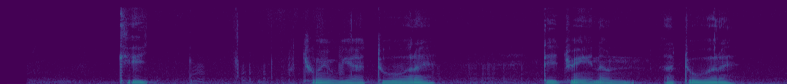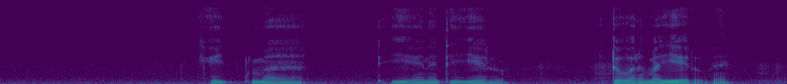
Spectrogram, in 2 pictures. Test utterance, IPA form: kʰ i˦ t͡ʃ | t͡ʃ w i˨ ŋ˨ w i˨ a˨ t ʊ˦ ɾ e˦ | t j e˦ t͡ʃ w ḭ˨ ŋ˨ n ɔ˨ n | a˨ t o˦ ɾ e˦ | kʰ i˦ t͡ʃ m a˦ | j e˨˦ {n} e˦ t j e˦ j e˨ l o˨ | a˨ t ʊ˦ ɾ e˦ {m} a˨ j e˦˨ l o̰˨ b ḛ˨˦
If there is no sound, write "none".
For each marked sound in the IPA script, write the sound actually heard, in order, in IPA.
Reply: n, m

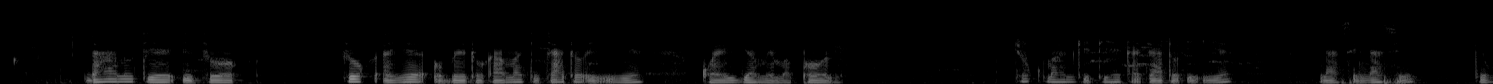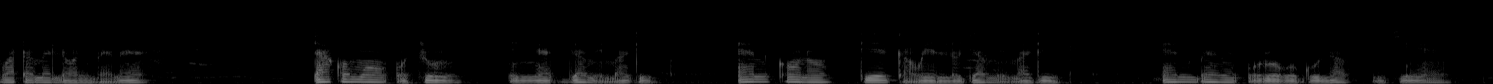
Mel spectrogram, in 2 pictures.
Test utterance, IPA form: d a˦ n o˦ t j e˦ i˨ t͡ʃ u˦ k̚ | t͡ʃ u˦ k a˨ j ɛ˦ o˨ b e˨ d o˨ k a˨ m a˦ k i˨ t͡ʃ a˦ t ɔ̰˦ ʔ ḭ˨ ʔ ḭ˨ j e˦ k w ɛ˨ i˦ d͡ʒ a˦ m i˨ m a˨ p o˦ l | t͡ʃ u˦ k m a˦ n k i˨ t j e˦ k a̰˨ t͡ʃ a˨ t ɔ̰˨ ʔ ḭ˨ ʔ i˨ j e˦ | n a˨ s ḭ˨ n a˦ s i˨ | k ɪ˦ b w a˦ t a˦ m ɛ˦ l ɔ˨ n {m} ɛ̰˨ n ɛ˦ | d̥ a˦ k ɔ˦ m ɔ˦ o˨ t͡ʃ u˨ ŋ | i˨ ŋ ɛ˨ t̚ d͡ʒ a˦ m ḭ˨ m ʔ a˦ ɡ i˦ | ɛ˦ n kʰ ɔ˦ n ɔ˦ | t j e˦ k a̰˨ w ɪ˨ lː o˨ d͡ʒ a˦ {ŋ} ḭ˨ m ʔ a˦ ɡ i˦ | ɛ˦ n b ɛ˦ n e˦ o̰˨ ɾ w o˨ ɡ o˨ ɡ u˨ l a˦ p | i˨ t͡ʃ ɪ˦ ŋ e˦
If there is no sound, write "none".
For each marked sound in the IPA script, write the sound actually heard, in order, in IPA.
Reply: b, m

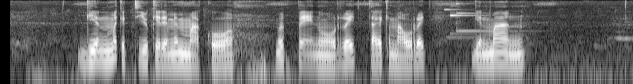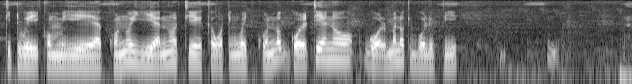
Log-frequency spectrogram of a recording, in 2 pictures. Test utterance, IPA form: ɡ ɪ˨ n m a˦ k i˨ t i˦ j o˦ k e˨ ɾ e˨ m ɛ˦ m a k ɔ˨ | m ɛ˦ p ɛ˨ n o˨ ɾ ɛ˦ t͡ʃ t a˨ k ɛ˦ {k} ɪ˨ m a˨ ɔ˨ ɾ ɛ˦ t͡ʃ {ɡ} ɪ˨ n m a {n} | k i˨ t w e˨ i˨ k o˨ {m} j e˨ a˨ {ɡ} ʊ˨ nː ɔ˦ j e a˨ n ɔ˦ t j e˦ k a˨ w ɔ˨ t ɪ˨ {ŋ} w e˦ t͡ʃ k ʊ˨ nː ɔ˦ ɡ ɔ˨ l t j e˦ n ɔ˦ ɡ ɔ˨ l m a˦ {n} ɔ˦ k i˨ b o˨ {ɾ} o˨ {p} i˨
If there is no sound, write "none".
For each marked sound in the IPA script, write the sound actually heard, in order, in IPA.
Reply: k, ɡ, n, m, k, ŋ, n, l, p

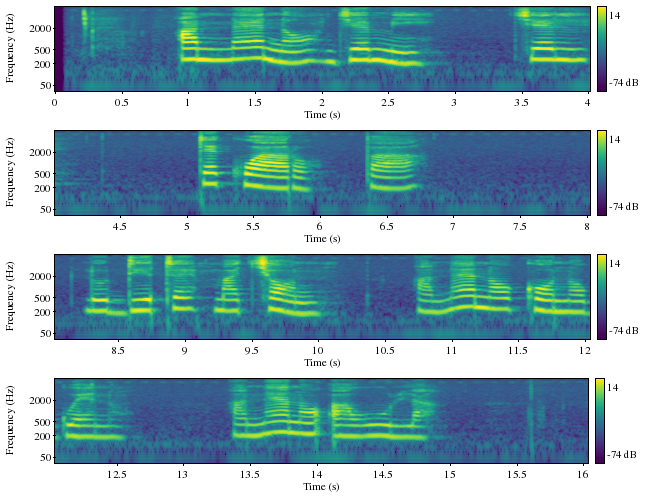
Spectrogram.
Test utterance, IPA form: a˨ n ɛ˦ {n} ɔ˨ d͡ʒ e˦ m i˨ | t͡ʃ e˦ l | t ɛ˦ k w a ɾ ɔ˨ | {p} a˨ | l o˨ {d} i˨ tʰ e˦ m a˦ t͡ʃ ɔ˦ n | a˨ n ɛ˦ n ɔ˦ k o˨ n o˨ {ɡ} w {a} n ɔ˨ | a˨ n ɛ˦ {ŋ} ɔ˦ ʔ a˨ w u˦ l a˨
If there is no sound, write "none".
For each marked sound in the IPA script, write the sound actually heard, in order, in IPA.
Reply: n, p, d, ɡ, ɛ, n

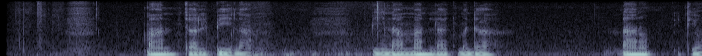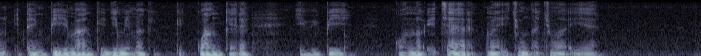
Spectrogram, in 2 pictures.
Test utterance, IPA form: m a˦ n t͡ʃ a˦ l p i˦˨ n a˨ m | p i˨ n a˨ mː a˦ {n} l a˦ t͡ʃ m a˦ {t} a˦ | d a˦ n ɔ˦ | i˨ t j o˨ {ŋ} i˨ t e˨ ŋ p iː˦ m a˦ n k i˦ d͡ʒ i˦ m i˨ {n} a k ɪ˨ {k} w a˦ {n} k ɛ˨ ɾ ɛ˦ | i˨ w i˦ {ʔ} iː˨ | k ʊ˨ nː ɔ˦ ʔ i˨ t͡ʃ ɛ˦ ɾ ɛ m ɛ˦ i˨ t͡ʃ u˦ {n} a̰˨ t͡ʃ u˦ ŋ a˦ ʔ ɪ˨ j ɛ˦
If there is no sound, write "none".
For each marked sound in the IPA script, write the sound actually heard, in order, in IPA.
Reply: n, d, ŋ, m, k, ŋ, p, ŋ

